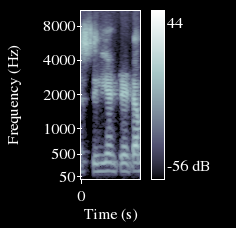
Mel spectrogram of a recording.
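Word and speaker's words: Coelenterata: Porifera, सिलियन ट्रेटा, एक बार मेरे साथ यहाँ पे रिवाइज कीजिएगा, पॉरीफेरा, सिलियन ट्रेटा, सी में आपके यहाँ पे सिलियन ट्रेटा में ओ और ई आपके साइलेंट है, सिलियन ट्रेटा, प्लेटी हेलमेंथ, एस्क हेलमेंथीस,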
